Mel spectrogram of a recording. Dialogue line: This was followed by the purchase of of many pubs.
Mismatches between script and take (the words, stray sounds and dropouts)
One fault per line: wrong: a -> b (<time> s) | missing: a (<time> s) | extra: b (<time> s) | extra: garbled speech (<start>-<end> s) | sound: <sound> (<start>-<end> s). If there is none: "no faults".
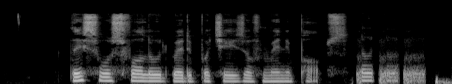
missing: of (2.6 s)
sound: laugh (3.6-4.3 s)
